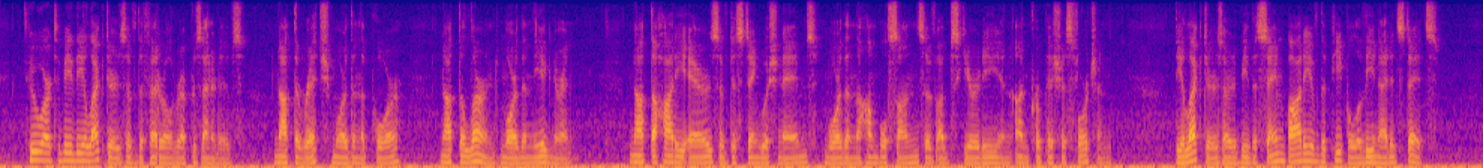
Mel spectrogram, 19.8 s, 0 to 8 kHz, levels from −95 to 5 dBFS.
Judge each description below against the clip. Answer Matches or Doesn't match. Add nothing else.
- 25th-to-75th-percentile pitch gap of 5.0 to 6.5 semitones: Doesn't match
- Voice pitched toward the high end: Doesn't match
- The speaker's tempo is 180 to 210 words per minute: Doesn't match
